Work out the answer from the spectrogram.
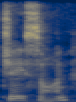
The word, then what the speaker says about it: JSON: It's supposed to be pronounced like the name "Jason," but I've never heard anybody say it that way.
